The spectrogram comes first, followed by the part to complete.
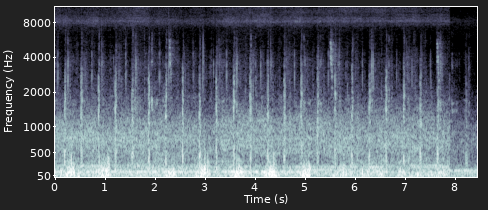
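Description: Running footsteps: Nike Vaporfly Next% 2 running shoes striking pavement in a steady rhythm of about three strides a second, over a steady low rumble.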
